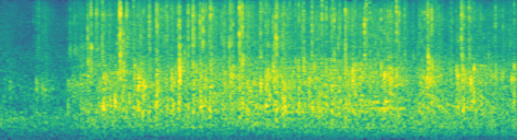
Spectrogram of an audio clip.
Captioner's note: applause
